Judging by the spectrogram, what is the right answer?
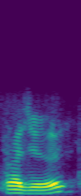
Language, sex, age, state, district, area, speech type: Nepali, male, 45-60, West Bengal, Kalimpong, rural, conversation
